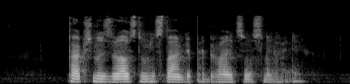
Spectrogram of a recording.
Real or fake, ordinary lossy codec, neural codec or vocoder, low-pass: fake; MP3, 48 kbps; autoencoder, 22.05 kHz, a latent of 192 numbers a frame, VITS, trained on one speaker; 9.9 kHz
